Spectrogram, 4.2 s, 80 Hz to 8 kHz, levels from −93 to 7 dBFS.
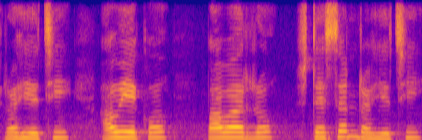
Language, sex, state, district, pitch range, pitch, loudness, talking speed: Odia, female, Odisha, Nuapada, 270-290 Hz, 280 Hz, -16 LUFS, 100 wpm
